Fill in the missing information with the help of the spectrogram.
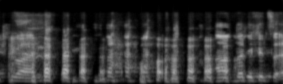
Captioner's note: all laughing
